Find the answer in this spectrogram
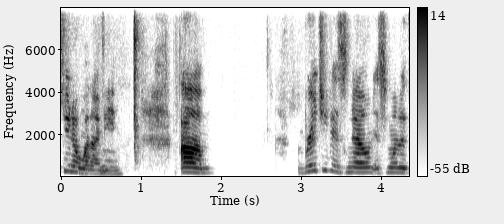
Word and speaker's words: Brigid: And it is, you're supposed to pronounce it Brigid. Or Breejid.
